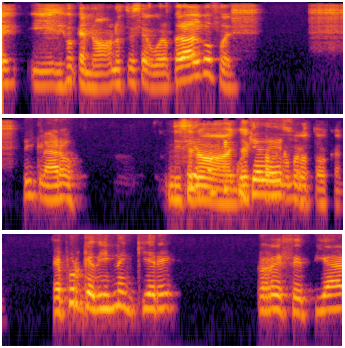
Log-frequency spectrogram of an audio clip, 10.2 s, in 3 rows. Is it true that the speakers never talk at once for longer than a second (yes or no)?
no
